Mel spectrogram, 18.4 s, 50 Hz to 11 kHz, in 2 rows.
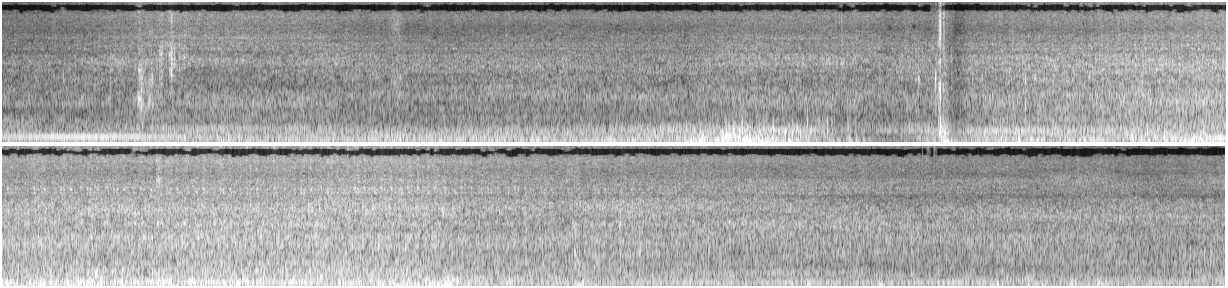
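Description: Ford 6.7 Power Stroke V8 diesel idling steadily, with a single sharp knock about seven seconds in.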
